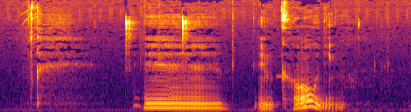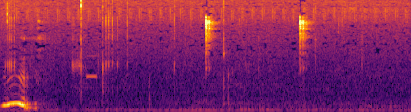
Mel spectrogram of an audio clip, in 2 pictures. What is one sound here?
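Keys on a phone keypad click as they are pressed.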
